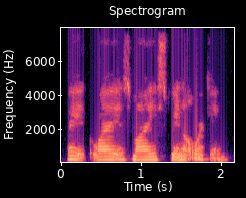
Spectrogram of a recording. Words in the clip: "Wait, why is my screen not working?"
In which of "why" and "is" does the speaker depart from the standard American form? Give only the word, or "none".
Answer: none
